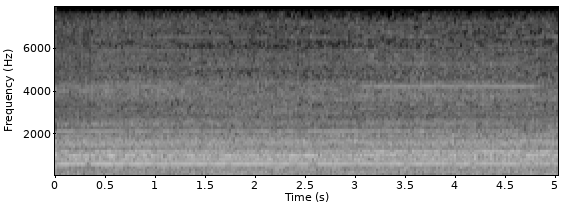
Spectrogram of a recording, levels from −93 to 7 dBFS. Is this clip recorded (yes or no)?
yes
